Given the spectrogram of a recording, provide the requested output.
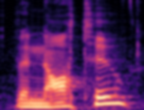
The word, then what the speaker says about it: Vanuatu: V-A-N-U-A-T-U. – Vanuatu? – Vanuatu.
